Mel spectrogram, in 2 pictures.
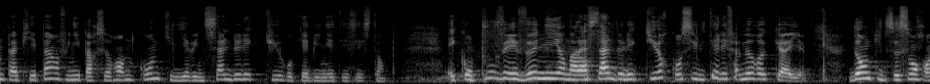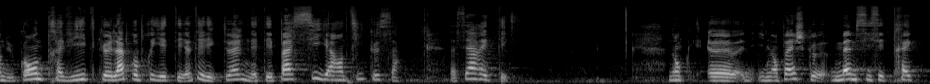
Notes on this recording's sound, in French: Enregistrée le 28 janvier 2016 dans le cadre du colloque. Dans le cadre du colloque « Mobiliers, ensembles, décors.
